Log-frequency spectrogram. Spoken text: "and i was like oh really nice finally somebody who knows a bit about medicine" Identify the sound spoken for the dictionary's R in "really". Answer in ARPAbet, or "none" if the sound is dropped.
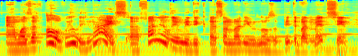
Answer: R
